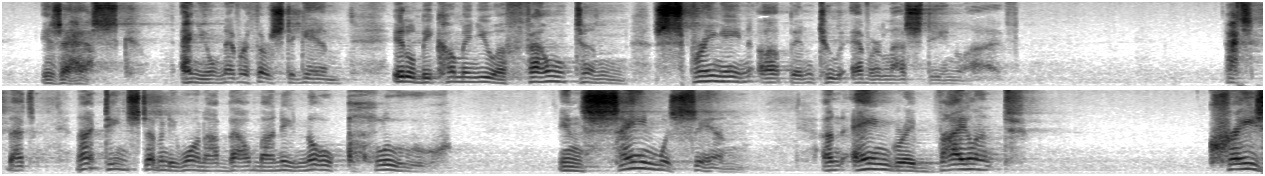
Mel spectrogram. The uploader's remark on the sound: A message from our Sunday evening service. During the 2020 Prescott Summer Conference.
